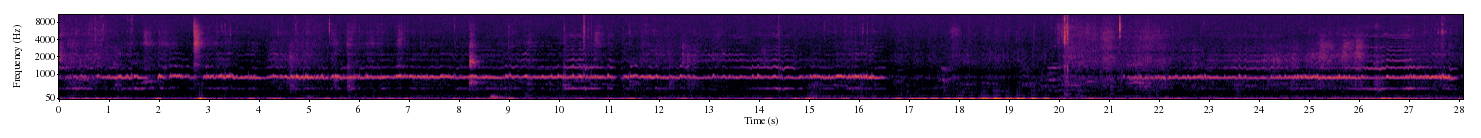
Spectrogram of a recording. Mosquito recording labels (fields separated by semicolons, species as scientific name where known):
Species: Anopheles arabiensis; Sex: female; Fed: unfed; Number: one; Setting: cup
